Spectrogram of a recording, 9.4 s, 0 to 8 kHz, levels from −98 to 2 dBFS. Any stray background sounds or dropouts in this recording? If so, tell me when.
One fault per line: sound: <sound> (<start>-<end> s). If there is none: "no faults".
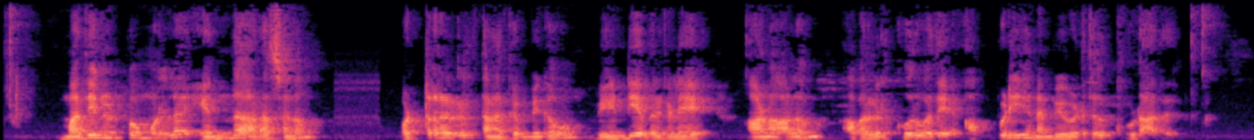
no faults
